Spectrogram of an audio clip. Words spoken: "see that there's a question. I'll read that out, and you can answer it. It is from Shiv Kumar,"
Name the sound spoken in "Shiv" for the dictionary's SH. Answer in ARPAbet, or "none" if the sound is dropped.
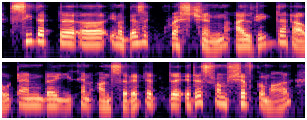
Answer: SH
